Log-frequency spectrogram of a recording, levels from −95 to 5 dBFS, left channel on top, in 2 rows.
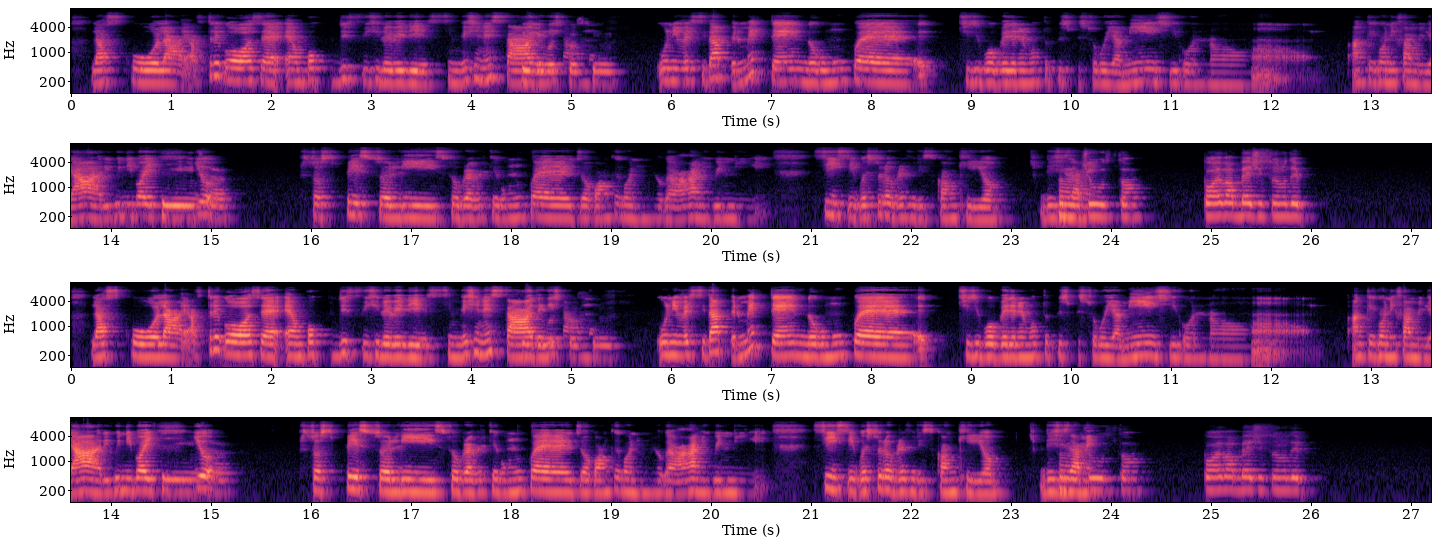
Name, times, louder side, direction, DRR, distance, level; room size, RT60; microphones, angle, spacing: voice 1, 0.0-4.9 5.1-5.2 5.9-8.5 8.9-12.3 12.8-14.5 14.8-15.0 15.9-22.9 23.3-23.8, right 5 dB, 55° right, 0.5 m, -27 dB
voice 2, 4.5-5.4 14.5-15.2 23.5-24.3 24.9-25.9, left 5 dB, 60° left, 0.4 m, -29 dB
5.4 x 3.5 x 2.3 m
head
